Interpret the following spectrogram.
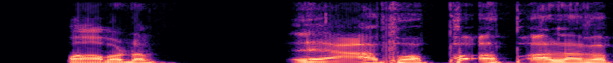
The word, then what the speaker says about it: poppadom: Poppadom. Yeah, I'll have a poppy dom. No, mate, there's no Y in it.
